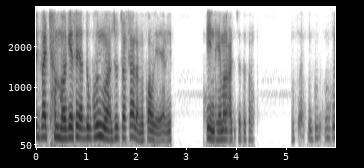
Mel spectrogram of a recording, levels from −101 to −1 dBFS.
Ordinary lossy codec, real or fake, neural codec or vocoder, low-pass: none; fake; codec, 16 kHz in and 24 kHz out, 0.6 kbps, FocalCodec, streaming, 2048 codes; 3.6 kHz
